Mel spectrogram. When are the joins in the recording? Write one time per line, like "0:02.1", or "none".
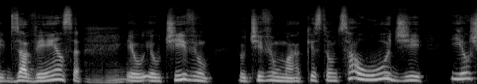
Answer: none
